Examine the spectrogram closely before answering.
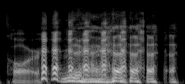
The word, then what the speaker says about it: Kerr: typical arguments of like is it Kerr or Carr I'm told it's car um but you're from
